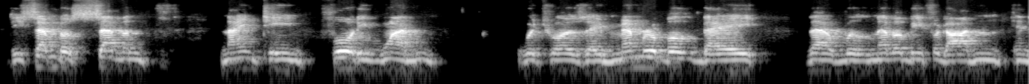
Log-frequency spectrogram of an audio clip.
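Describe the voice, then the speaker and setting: A man in his nineties from Boston, whose first language was Greek, recounts his life story in a deliberate, halting, formal way. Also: medium pitch, bright, forceful tone. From Boston, United States. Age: 90s. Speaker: interviewee, war veteran. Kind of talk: recounting life history in an interview. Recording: echoey room.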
